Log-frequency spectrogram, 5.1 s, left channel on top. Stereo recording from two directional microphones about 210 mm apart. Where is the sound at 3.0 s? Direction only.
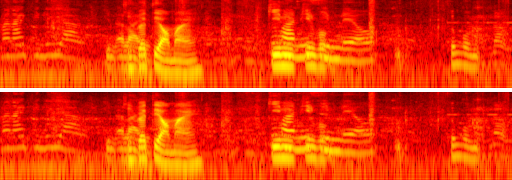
35° left (ahead or behind).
